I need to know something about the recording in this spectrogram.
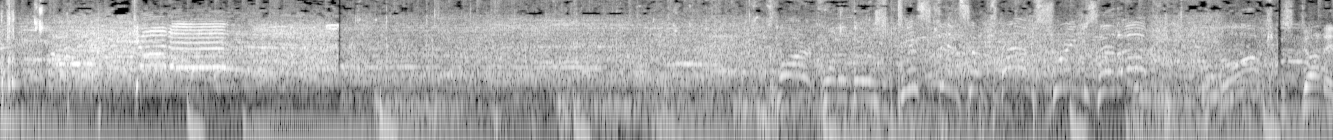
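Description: Basketball game sound from a televised college women's game: a ball bouncing on the hardwood court amid arena noise, over background music with a steady bass line.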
